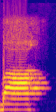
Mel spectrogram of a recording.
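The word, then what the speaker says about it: ب: The way is you have to join the both lips together. Join your lips together. Then release them for the sound of ba.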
